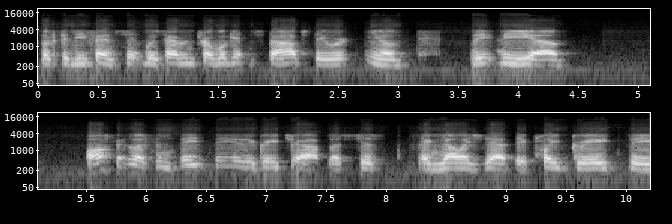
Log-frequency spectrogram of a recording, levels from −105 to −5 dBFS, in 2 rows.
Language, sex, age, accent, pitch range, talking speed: English, male, 50-69, American, 120-140 Hz, 180 wpm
